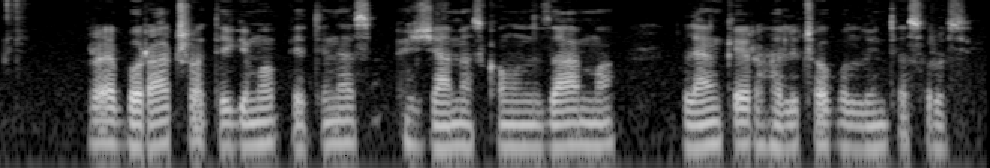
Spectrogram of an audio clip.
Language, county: Lithuanian, Kaunas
